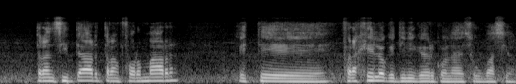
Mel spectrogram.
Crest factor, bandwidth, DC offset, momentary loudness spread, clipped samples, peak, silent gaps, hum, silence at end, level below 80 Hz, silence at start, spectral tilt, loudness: 16 dB; 9.8 kHz; under 0.1%; 8 LU; under 0.1%; -4 dBFS; none; none; 0 s; -56 dBFS; 0 s; -6 dB/octave; -20 LUFS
